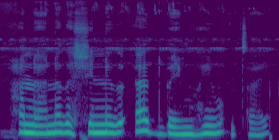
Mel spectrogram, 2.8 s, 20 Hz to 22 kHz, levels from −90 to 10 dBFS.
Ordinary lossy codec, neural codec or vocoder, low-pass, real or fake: none; none; none; real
